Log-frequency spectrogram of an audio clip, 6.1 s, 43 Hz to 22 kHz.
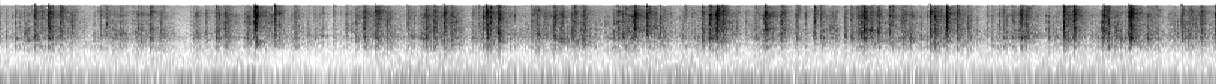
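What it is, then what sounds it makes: Plastic puzzle cube being twisted. A small, solid plastic 3x3 Rubik's cube is held in both hands while the fingertips twist its layers. This produces rapid, dense, bright plastic clicks and rattles, with almost no low end. The clicks come in quick uneven bursts throughout.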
